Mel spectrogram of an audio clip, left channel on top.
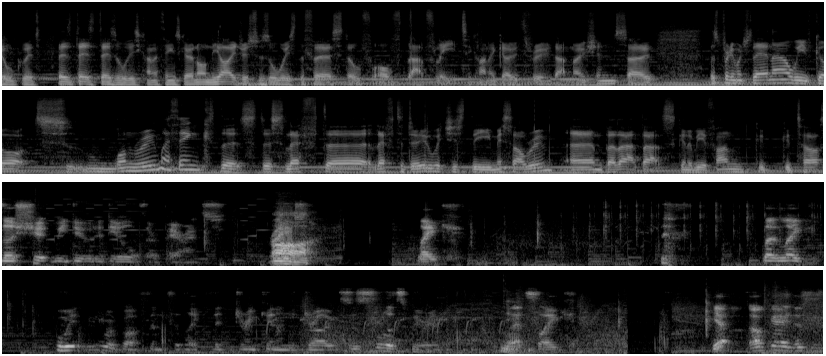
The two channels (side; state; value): both; different; correlation 0.00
